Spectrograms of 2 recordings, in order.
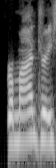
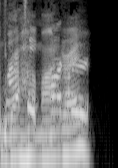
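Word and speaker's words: Rhamondre: Ramondre Stevenson ended up leaving with an ankle injury. – You mean Ramondre? – Ramondre, yeah. – Ramondre. – Sure, Ramondre. – There it is. Say it right, dude.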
